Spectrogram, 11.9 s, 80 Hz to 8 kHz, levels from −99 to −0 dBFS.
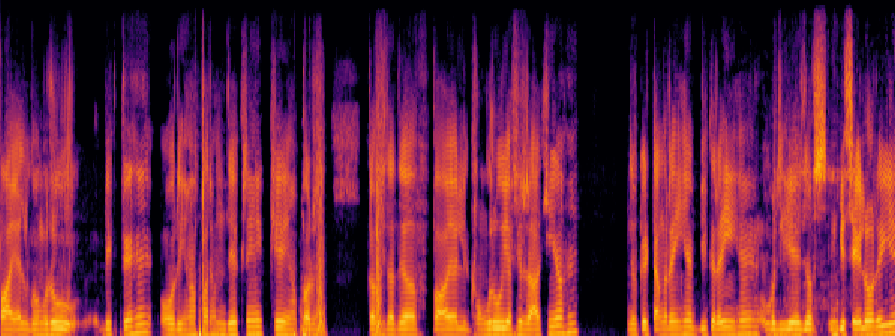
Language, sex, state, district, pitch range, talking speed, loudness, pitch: Hindi, male, Uttar Pradesh, Jyotiba Phule Nagar, 135-155 Hz, 190 wpm, -17 LUFS, 145 Hz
